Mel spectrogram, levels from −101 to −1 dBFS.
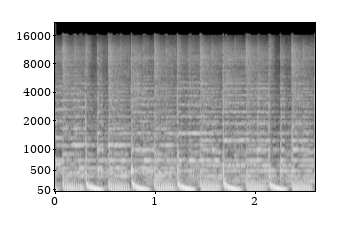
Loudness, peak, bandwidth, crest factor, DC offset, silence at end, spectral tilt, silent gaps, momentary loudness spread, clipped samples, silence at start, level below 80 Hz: -16 LUFS; -2 dBFS; 17 kHz; 14 dB; under 0.1%; 0 s; -4.5 dB/octave; none; 1 LU; under 0.1%; 0 s; -20 dBFS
